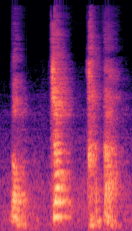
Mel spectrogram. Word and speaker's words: 넓적하다: 근데 넓 지은만 예외적으로 리이 아니라 비읍으로 한다. 그래서 넓 쭉 하다 넓적하다. 이런 식으로 그래서 넓은 기상지으로 이렇게 알겠니?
